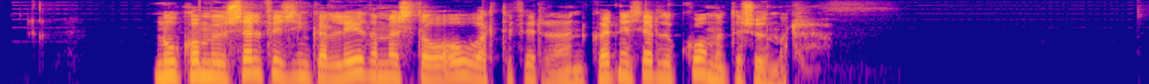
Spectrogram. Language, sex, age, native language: Icelandic, male, 60-69, Icelandic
